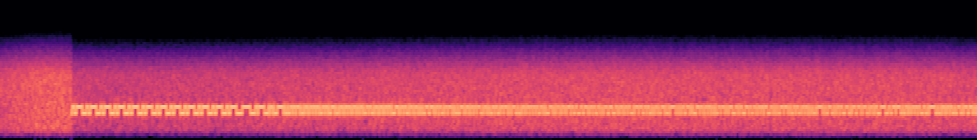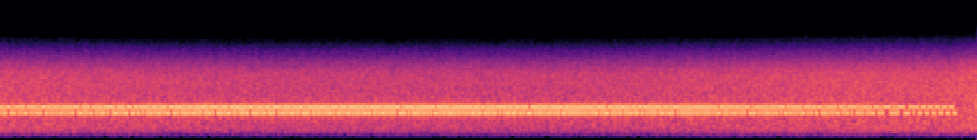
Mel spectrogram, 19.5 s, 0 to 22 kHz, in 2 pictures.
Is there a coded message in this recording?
Yes: NAVTEX (SITOR-B), 100 baud, 170 Hz shift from 0.7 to 19.3 s, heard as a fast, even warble, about 880 Hz centre, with radio static. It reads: SQ0P3 B6W6F EZ7TI YYGNA 46TUO EZW5B V83JO 96N12 8T7L4 AS0FU ICR0L QBR0R NAPMN KGBHV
